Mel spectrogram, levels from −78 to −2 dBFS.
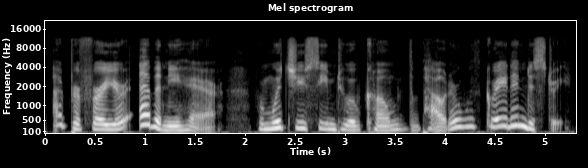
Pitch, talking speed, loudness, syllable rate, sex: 205 Hz, 190 wpm, -18 LUFS, 5.1 syllables/s, female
